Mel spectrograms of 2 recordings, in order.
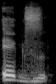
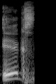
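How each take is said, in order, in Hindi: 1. यह शब्द एक भनभनाती z ध्वनि पर समाप्त होता है। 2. यह शब्द एक फुफकार जैसी s ध्वनि पर समाप्त होता है। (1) "ज का साउंड आ रहा है हल्का सा" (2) "एक्स नहीं"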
